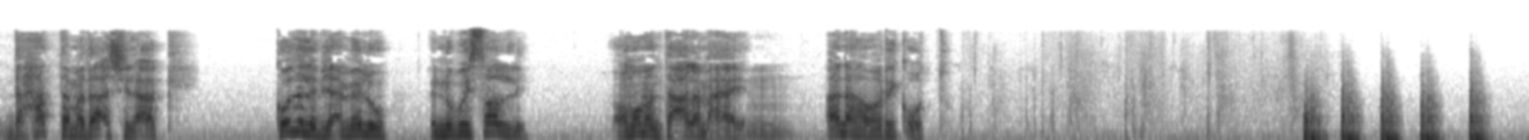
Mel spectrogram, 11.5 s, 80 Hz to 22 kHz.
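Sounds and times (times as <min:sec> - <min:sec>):
speech: 0:00.1 - 0:01.4, 0:02.1 - 0:04.0, 0:04.6 - 0:07.2
faint footsteps: 0:07.0 - 0:11.2
firm knocking on a wooden door: 0:09.8 - 0:11.2.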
